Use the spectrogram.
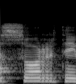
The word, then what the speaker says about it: sorte: Alright, so you would say Piangerò la sorte mia. Just a slight double L, right? Sorte, open O, rolled R, closed E.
